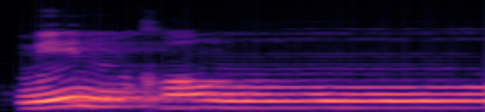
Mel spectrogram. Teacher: Cara bacanya jelas, nunnya jelas terdengar. Min khawf. Tidak boleh dibaca dengung. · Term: izhar halqi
